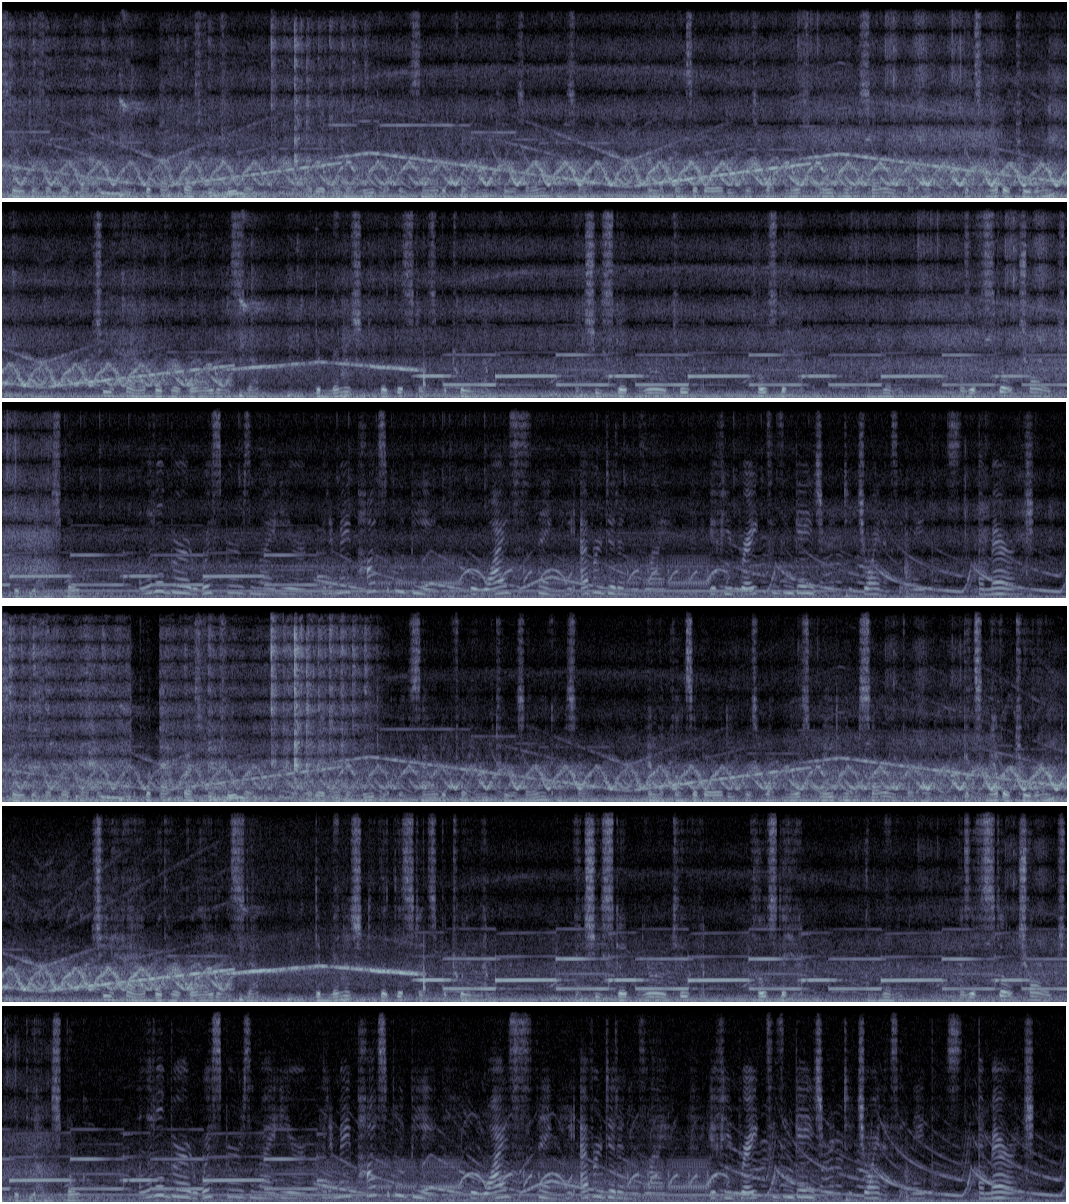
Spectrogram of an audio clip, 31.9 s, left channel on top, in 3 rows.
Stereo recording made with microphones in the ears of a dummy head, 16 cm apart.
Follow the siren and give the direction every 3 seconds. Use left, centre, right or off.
left, left, left, centre, right, right, right, right, right, right, right.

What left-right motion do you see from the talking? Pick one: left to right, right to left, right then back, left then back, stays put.
stays put.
